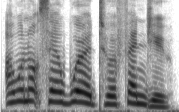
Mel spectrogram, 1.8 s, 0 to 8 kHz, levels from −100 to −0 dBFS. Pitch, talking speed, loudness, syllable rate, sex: 235 Hz, 300 wpm, -16 LUFS, 6.1 syllables/s, female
